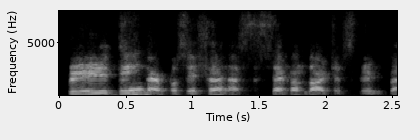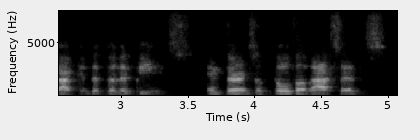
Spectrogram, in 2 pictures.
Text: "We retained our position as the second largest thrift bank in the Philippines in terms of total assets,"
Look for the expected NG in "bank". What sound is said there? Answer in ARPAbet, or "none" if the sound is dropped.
none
